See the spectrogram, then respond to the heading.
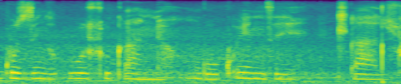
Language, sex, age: Xhosa, female, 20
